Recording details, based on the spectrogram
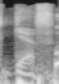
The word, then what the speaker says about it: GIF: Yeah, I forget it's Jif because that's wrong, because that's peanut butter. It's Gif. – Woo! – It's a hard G.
